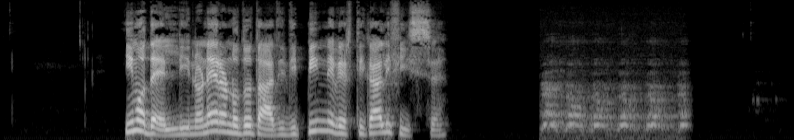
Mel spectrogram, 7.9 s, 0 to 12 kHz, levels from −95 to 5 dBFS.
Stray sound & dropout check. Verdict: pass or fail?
fail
